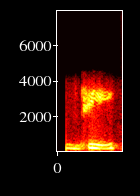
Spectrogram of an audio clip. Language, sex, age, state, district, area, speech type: Hindi, female, 45-60, Madhya Pradesh, Bhopal, urban, conversation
